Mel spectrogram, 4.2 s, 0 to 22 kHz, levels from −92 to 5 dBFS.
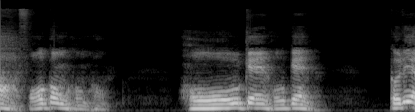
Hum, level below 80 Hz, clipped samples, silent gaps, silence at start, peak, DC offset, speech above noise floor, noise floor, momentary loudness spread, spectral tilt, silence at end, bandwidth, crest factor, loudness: none; -60 dBFS; under 0.1%; none; 0 s; -8 dBFS; under 0.1%; 52 dB; -73 dBFS; 14 LU; -9 dB/octave; 0 s; 6 kHz; 14 dB; -21 LUFS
